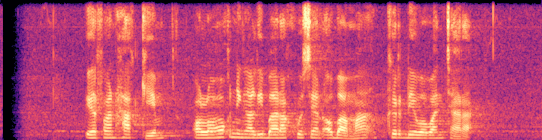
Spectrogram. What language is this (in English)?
Sundanese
